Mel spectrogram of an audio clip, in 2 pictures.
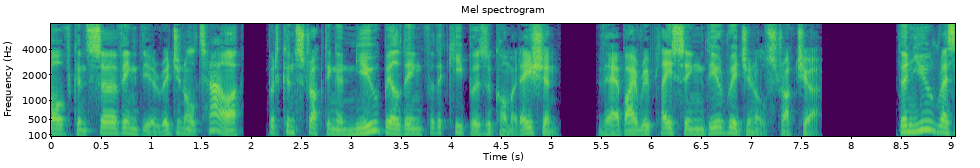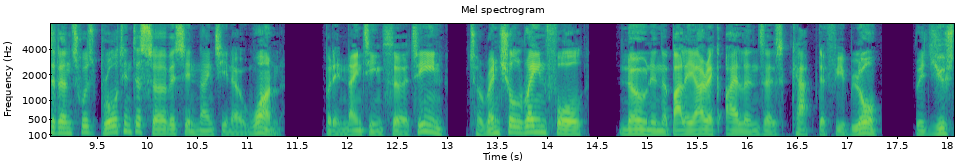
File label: lighthouse audioguide; en pou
